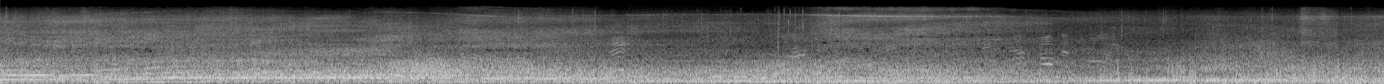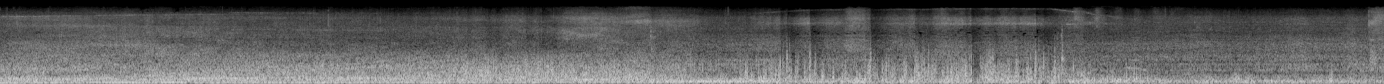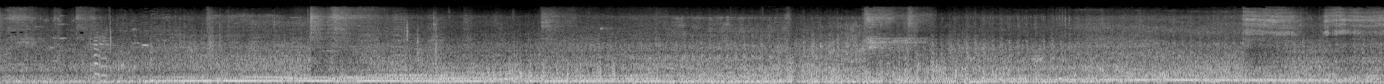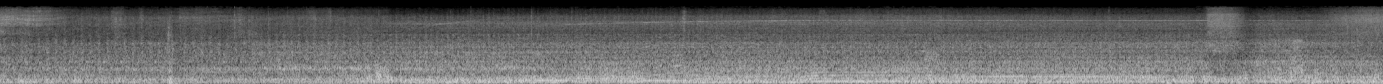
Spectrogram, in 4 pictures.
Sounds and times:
Fire: 0:00.0 - 0:55.3
Wind noise (microphone): 0:11.0 - 0:27.5, 0:32.0 - 0:38.8, 0:45.0 - 0:48.2.

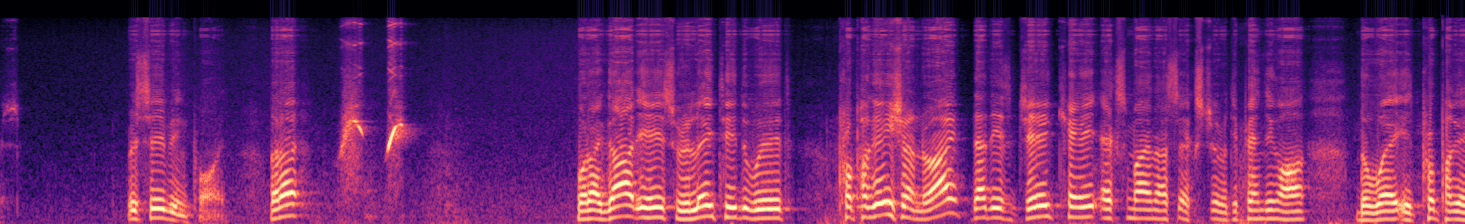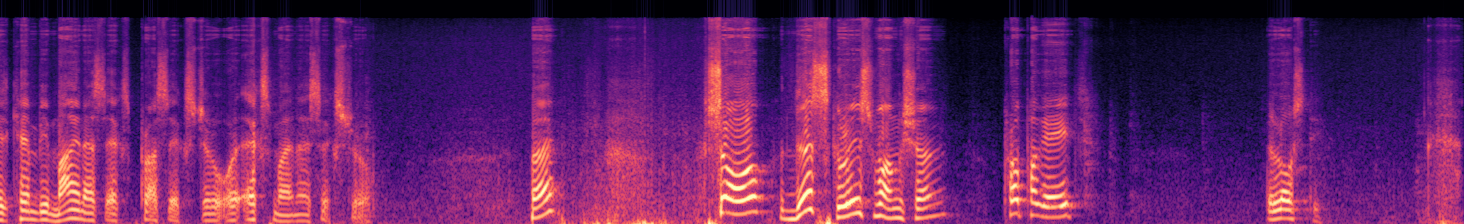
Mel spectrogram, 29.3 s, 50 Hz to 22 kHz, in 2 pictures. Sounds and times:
Whistling: 0:03.4 - 0:04.3.

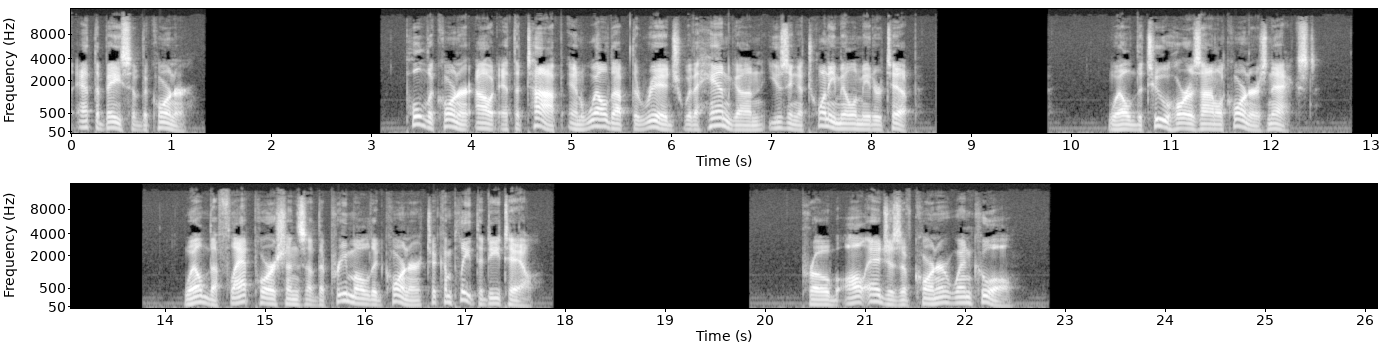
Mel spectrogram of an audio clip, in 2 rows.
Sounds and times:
Speech: 0:00.0 - 0:01.3, 0:03.4 - 0:08.6, 0:10.4 - 0:12.5, 0:14.2 - 0:17.8, 0:20.4 - 0:22.6.

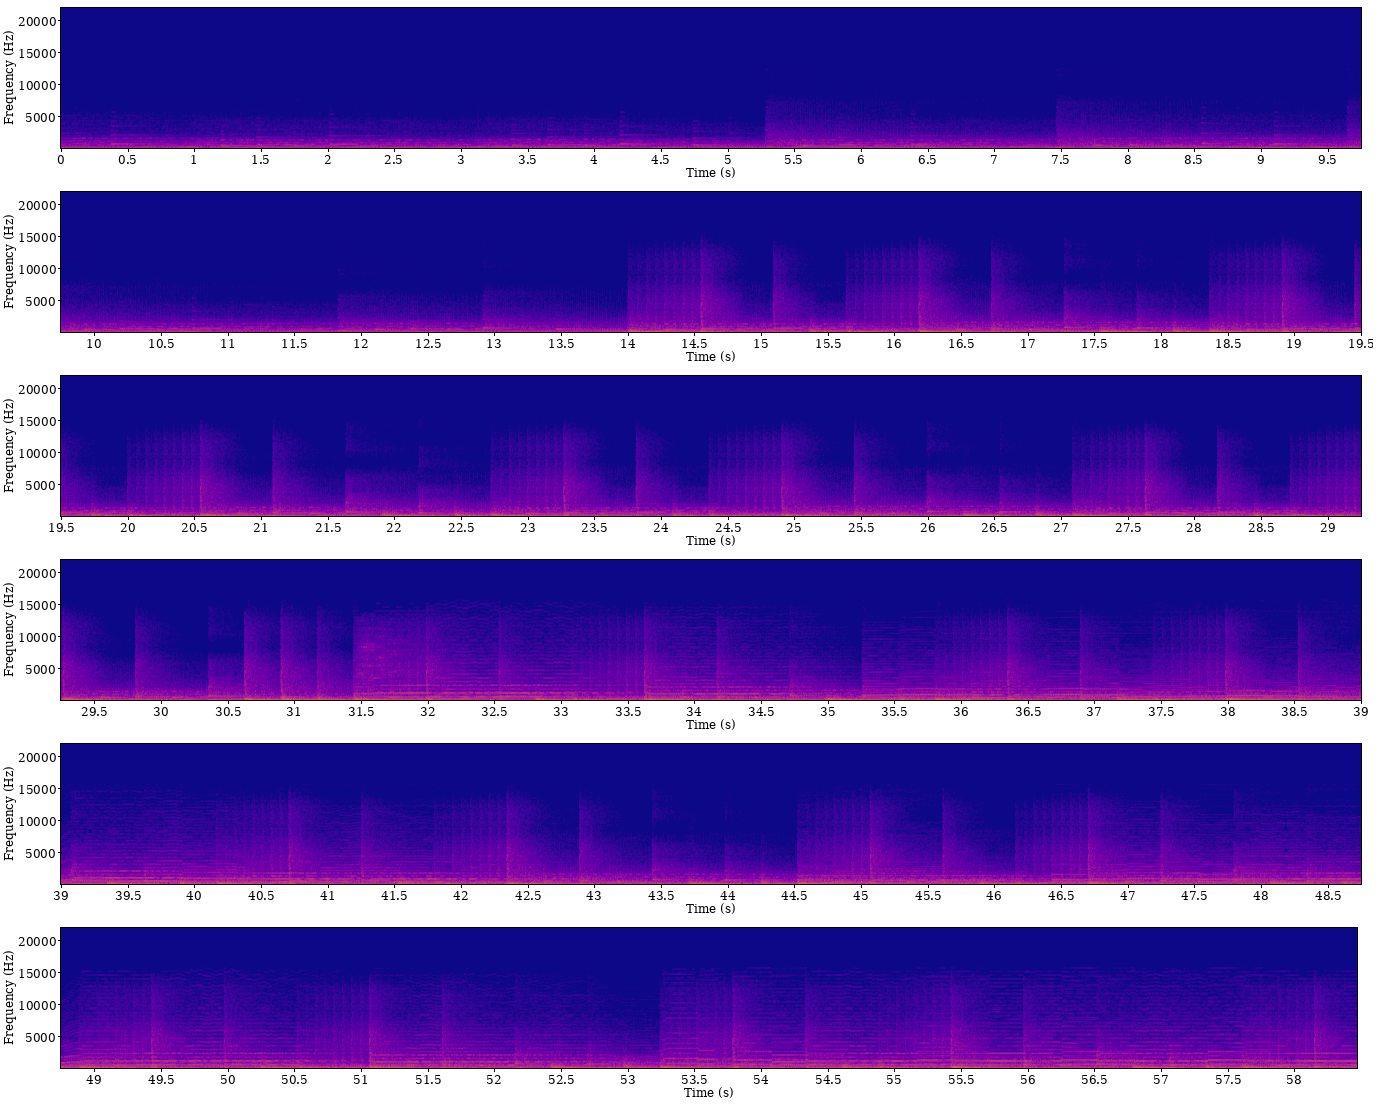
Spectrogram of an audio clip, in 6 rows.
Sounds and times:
Music: 0:00.0 - 0:58.4.

